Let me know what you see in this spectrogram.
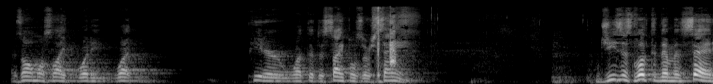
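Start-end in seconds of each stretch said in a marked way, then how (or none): none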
